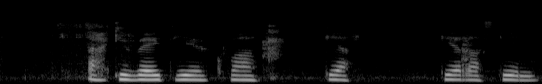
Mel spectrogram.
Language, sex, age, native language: Icelandic, female, 11, Icelandic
